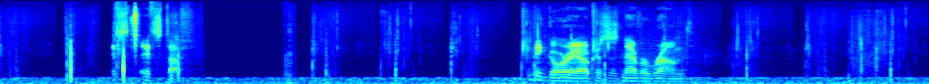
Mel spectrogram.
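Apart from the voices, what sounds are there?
ghost footsteps in video game Phasmophobia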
